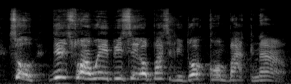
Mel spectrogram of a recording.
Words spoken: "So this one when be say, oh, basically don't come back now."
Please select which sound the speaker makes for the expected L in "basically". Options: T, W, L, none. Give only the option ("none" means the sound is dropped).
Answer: none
